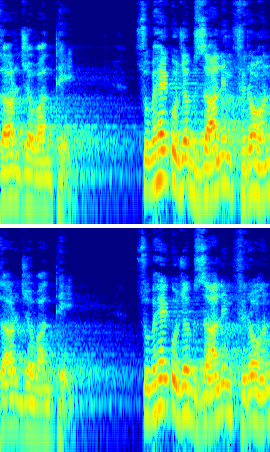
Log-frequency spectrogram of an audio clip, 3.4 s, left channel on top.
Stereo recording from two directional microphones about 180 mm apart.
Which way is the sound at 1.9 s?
15° left (ahead or behind).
